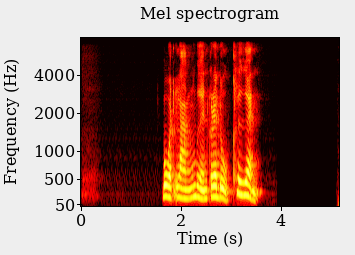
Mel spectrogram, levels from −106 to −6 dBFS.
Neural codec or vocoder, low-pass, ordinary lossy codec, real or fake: codec, 16 kHz, 8 kbps, FunCodec, trained on Chinese and English, 25 frames a second; 7.2 kHz; none; fake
